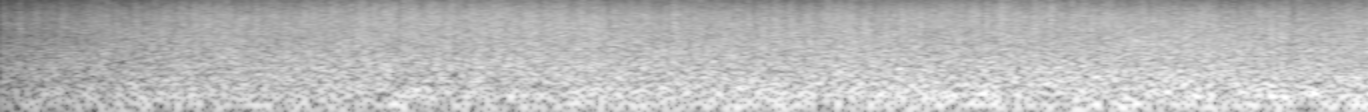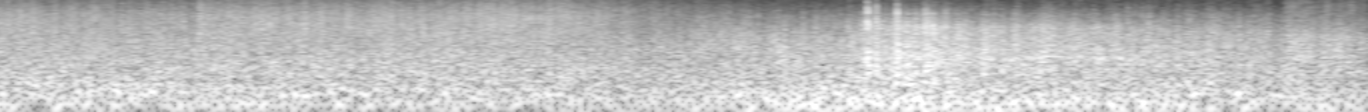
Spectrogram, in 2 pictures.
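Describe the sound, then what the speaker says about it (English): Volcanic eruption beneath a glacier in Iceland, blasting steam and ash as ice melts, heard as a continuous, loud, deep roar with a steady rumbling wash throughout and a brief sharper burst near the end. "A volcano erupted, melting the ice at the bottom of the glacier, creating a violent explosion of steam and ash."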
